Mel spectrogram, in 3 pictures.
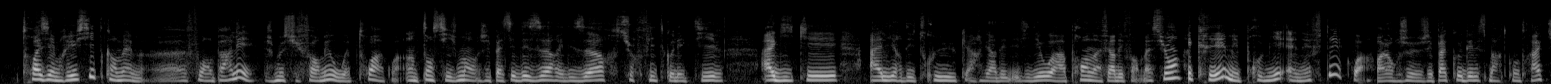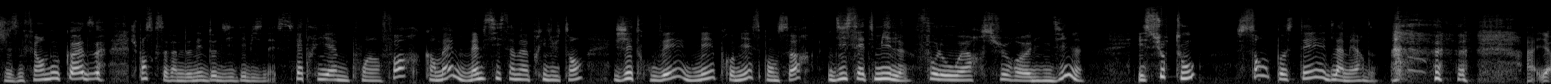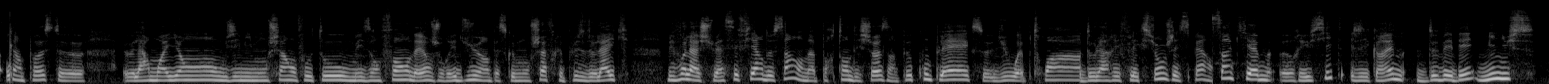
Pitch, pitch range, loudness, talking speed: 195 Hz, 180-225 Hz, -28 LUFS, 205 wpm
